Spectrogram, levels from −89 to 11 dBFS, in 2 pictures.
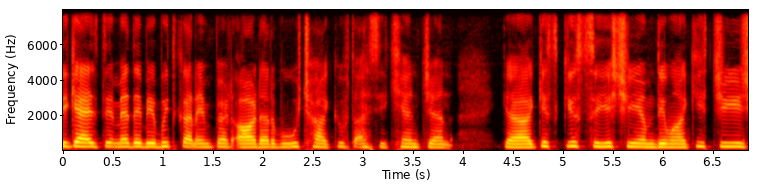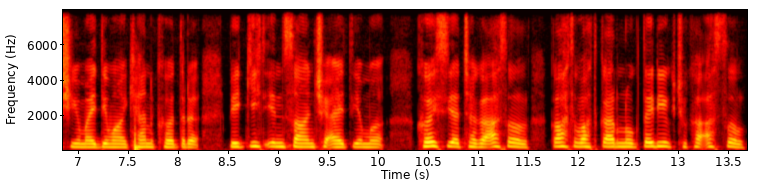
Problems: background sounds at intervals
